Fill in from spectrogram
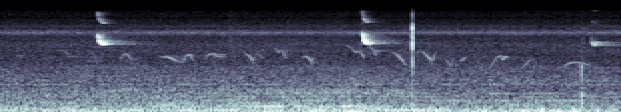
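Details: California towhee guarding a chick gives sharp, high, metallic chip notes about every second and a half, with faint softer chirps from other small birds behind.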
